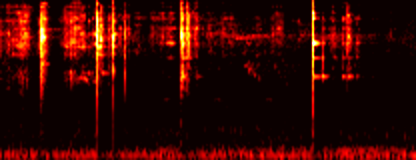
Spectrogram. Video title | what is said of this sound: What Happens When You Carbonize Coconuts? | the shell is a lot more dense, and that's what's giving it the metallic sound when you drop it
